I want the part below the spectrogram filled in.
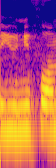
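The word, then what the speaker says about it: uniform: तो यूनिफॉर्म में य की साउंड आ रही है, इसलिए हम यहाँ पर एन को ना पुट करके ए को पुट करेंगे।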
